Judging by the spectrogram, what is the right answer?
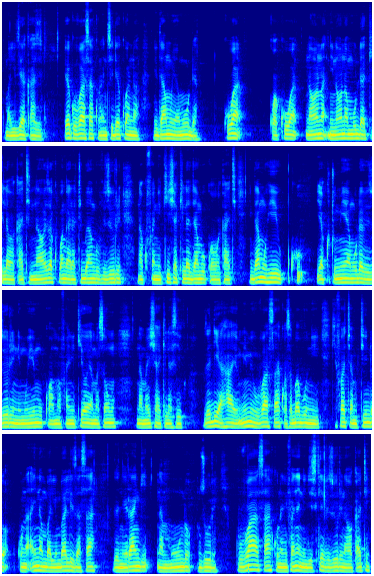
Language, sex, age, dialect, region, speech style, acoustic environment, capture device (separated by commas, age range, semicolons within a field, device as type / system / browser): Swahili, male, 18-24, Kenya - Nairobi Sheng-influenced, Kenya, happy, silence, mobile / Linux / Chrome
